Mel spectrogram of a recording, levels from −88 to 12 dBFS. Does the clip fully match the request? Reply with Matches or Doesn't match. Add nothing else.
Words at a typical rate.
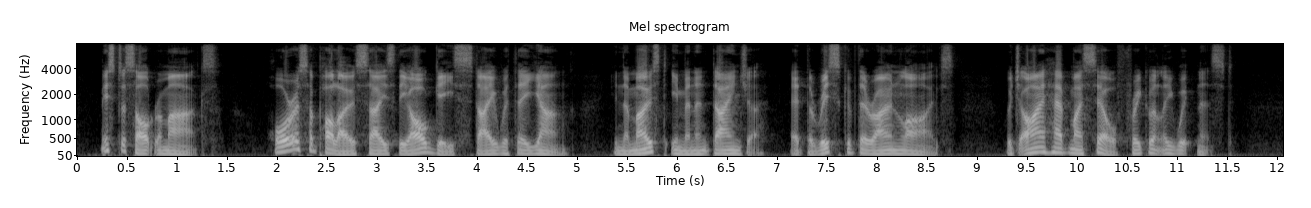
Matches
